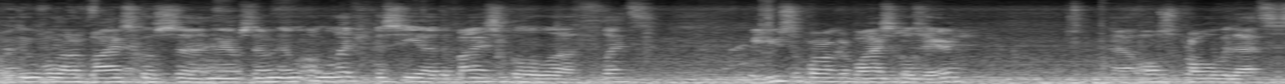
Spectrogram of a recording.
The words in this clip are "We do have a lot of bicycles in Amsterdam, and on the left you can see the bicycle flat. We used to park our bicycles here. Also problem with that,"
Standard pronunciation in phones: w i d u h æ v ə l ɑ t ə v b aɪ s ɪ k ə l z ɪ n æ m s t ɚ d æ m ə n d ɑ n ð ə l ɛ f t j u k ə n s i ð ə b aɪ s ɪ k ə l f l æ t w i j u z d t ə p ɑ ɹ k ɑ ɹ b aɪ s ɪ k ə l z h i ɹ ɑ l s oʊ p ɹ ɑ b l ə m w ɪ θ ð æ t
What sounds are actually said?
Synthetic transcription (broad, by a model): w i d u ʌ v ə l ɑ t ə v b aɪ s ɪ k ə l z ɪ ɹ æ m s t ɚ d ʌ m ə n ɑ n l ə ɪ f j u k ə n s i ð ə b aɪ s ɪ k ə l f l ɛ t w i j u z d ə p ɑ ɹ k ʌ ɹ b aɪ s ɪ k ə l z h i ɹ ɑ l s oʊ p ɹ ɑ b ə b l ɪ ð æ t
